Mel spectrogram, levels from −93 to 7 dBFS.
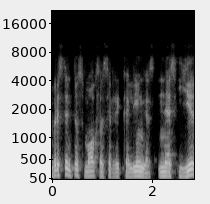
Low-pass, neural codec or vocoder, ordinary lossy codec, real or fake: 7.2 kHz; none; Opus, 24 kbps; real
